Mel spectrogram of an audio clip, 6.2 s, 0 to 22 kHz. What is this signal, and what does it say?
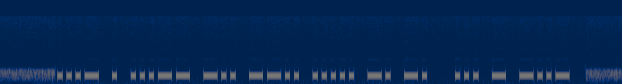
Morse code, heard as a keyed tone, about 27 wpm, 400 Hz. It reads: VE3DZ 5NN STX
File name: contests / arrl-160-k5tr-op-w5tn -0600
